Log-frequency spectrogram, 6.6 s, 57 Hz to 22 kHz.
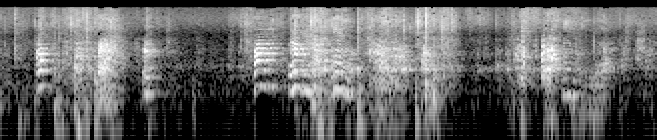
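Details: Two Akita Inu playing together, a 14-month-old and a 2-month-old puppy, trading sharp harmonic yelps and whiny yips in irregular bursts, several per second, with brief quiet gaps between flurries.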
